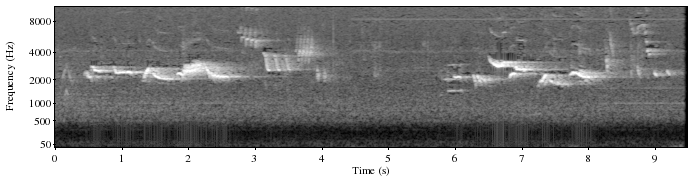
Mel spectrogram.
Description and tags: blackbird at dawn, some stretnoise in background. Near the middle the bird sounds as mimicking the noise of police radios, but who knows. / mirlo al amanecer, un poco de ruido de ciudad en el fondo. Hacia la mitad da la sensacion de que el tordo imita ese ruidillo tan tipico de las radios de la policia. Quien sabe.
